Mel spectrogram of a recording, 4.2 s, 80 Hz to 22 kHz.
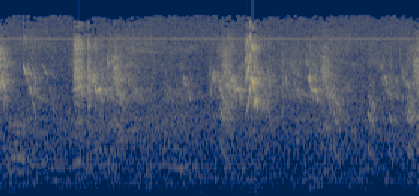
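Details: Superb starling calling: bursts of busy, chattering, squeaky notes at about 0.8, 2.5 and 3 seconds, with quieter twittering between them.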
